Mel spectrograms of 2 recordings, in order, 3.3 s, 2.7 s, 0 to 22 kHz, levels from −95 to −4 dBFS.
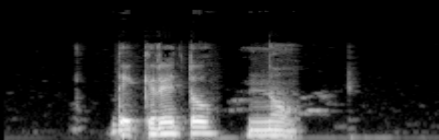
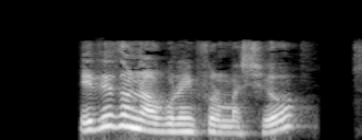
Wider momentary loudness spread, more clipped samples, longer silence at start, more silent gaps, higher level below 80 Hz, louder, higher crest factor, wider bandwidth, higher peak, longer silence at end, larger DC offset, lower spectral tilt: first, 11 LU vs 8 LU; neither; first, 0.85 s vs 0.6 s; neither; first, -42 dBFS vs -58 dBFS; about the same, -15 LUFS vs -16 LUFS; about the same, 16 dB vs 16 dB; second, 7 kHz vs 7.8 kHz; about the same, -2 dBFS vs -2 dBFS; first, 0.95 s vs 0.5 s; neither; first, -8.5 dB/octave vs -6 dB/octave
